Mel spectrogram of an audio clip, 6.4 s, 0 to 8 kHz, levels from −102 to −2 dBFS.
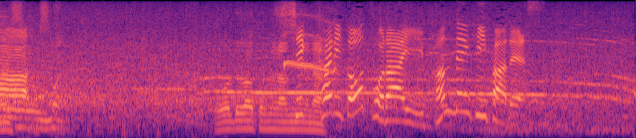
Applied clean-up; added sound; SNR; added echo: none; none; none; none.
